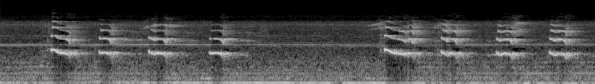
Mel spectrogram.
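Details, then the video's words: Yellow-throated toucan (Ramphastos ambiguus) calls in the morning, yelping loudly with harsh, down-slurred notes in quick pairs and triplets about twice a second, over a low steady hum. "Yellow-throated toucan (Ramphastos ambiguus)'s Concerto del Mattino."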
